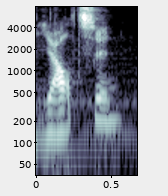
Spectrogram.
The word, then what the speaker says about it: Yaltsin: When you see the word Yaltsin, you have to pronounce the C as if it is the TZ sound.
